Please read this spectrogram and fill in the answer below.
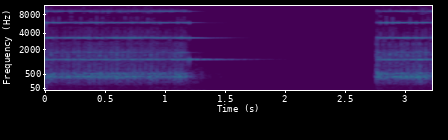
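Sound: telephone ringing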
